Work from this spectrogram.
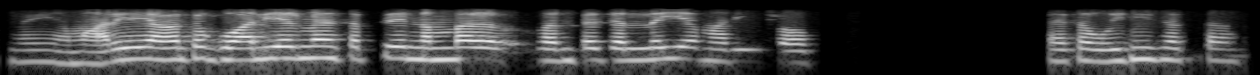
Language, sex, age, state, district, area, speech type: Hindi, female, 30-45, Madhya Pradesh, Gwalior, urban, conversation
